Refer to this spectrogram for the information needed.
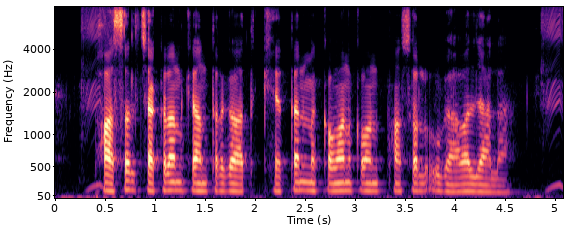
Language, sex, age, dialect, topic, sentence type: Bhojpuri, male, 18-24, Southern / Standard, agriculture, question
